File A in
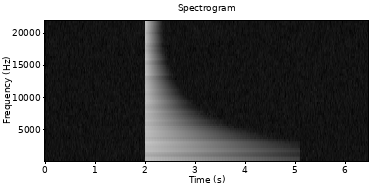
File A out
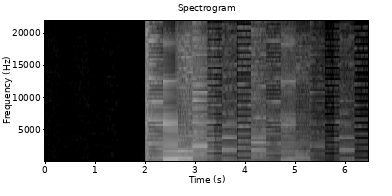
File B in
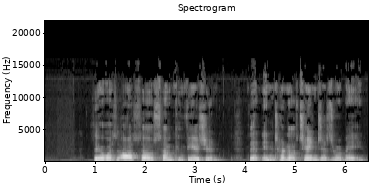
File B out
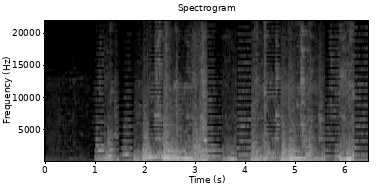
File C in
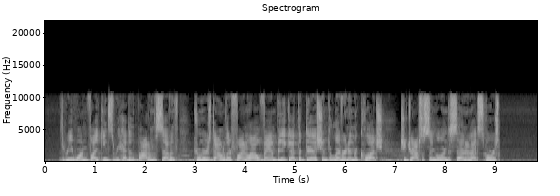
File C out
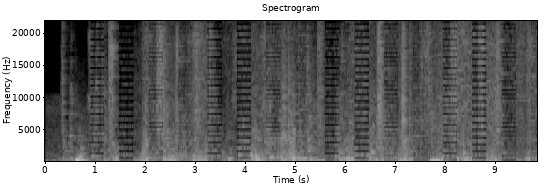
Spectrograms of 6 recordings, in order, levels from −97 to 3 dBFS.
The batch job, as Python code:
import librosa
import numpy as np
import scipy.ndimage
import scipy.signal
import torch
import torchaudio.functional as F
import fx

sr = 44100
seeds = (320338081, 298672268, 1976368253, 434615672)

p1 = fx.self_delay(x, sr, depth_ms=0.4)
p2 = fx.peak_eq(p1, sr, hz=480.0, db=3.0, octaves=0.32)
p3 = fx.rider(p2, sr, range_db=5, speed_s=0.5)
p4 = 10.0 ** (-17.5 / 20.0) * np.tanh(p3 / 10.0 ** (-17.5 / 20.0))
p5 = p4 + fx.echo_diffused(p4, sr, ms=804, feedback_pct=57, wet_db=-5.5, dry=0)
p6 = fx.chopper(p5, sr, hz=0.52, depth_pct=65, duty_pct=75)
p7 = fx.fold_sine(p6, sr, drive_db=6, ceiling_db=-12.0)
p8 = fx.rev_schroeder(p7, sr, rt60_s=0.89, comb_ms=33, drr_db=18.5)
y = fx.resonator_held(p8, sr, hz=3.4, low_hz=250.0, high_hz=1100.0)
